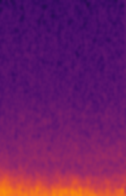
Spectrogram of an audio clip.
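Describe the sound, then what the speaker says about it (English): A heavy thunderstorm with pounding rain and a deep, sustained roll of thunder, dense and loud throughout with no break or voices. "A loud crash of thunder sounded just beyond the tree line to the left"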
